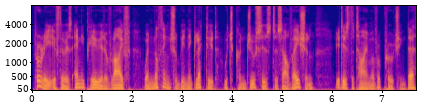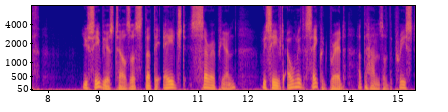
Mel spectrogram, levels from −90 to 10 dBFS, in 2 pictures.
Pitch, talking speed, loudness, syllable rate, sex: 95 Hz, 165 wpm, -19 LUFS, 5.1 syllables/s, male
